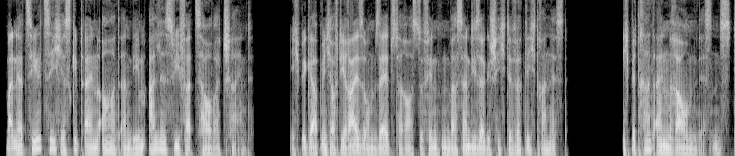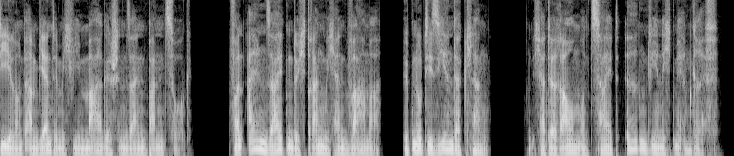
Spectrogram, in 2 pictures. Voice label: Schauspiel, Sanft

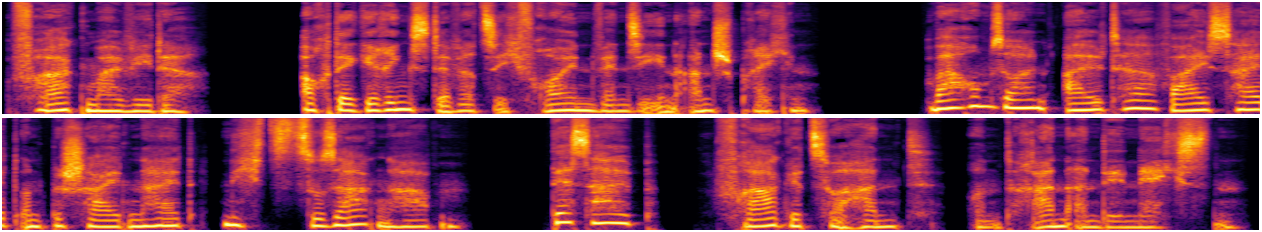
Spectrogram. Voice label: Werbung Sanft

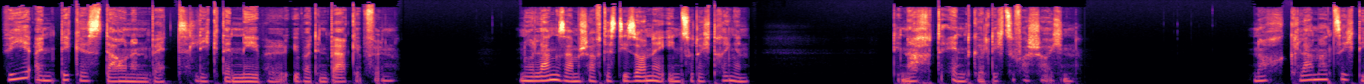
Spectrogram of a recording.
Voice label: Schauspiel Variabel

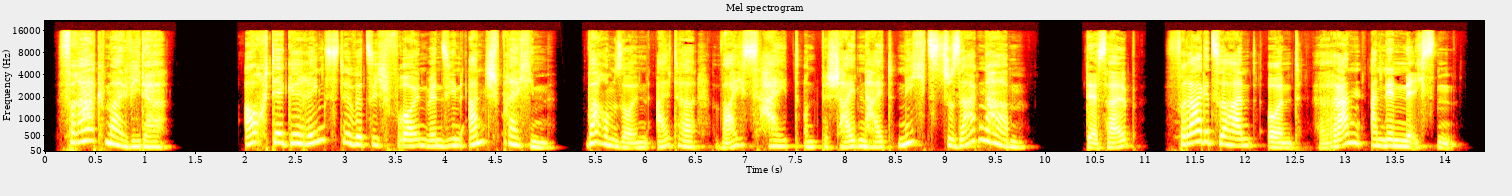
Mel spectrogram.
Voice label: Werbung Dynamisch

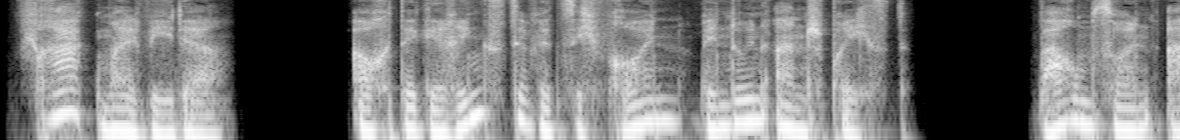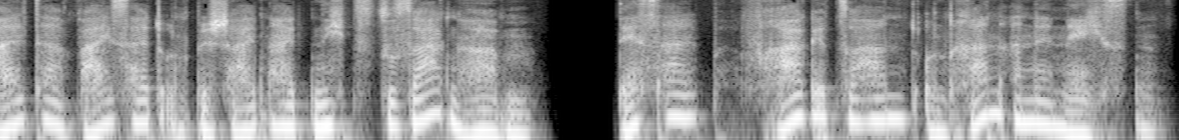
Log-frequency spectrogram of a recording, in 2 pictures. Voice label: Werbung, Sanft

